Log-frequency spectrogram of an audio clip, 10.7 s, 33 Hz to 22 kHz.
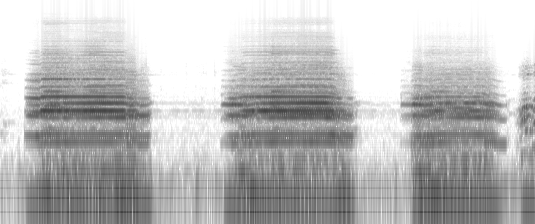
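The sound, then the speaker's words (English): Slow 1957 blues song with simple harmonica riffing: three long, loud, wailing harmonica chords separated by short pauses, mimicking a train whistle over a low, steady backing, with no singing yet. “that generally had a slower pace and simple kind of harmonica riffing”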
